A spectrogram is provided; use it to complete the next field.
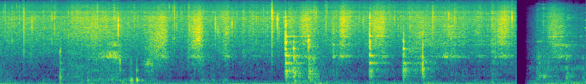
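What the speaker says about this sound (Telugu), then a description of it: "ఇప్పుడు సేమియా వేసుకుందాము సేమియా కూడా వేసుకోవాలి మాడిపోద్ది తిప్పుతూనే ఉండాలి" Semiya vermicelli frying in a pan for sweet kesari, stirred continuously: close, busy scraping and clinking of a spatula over a soft sizzle, with a brief drop to near silence near the end.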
